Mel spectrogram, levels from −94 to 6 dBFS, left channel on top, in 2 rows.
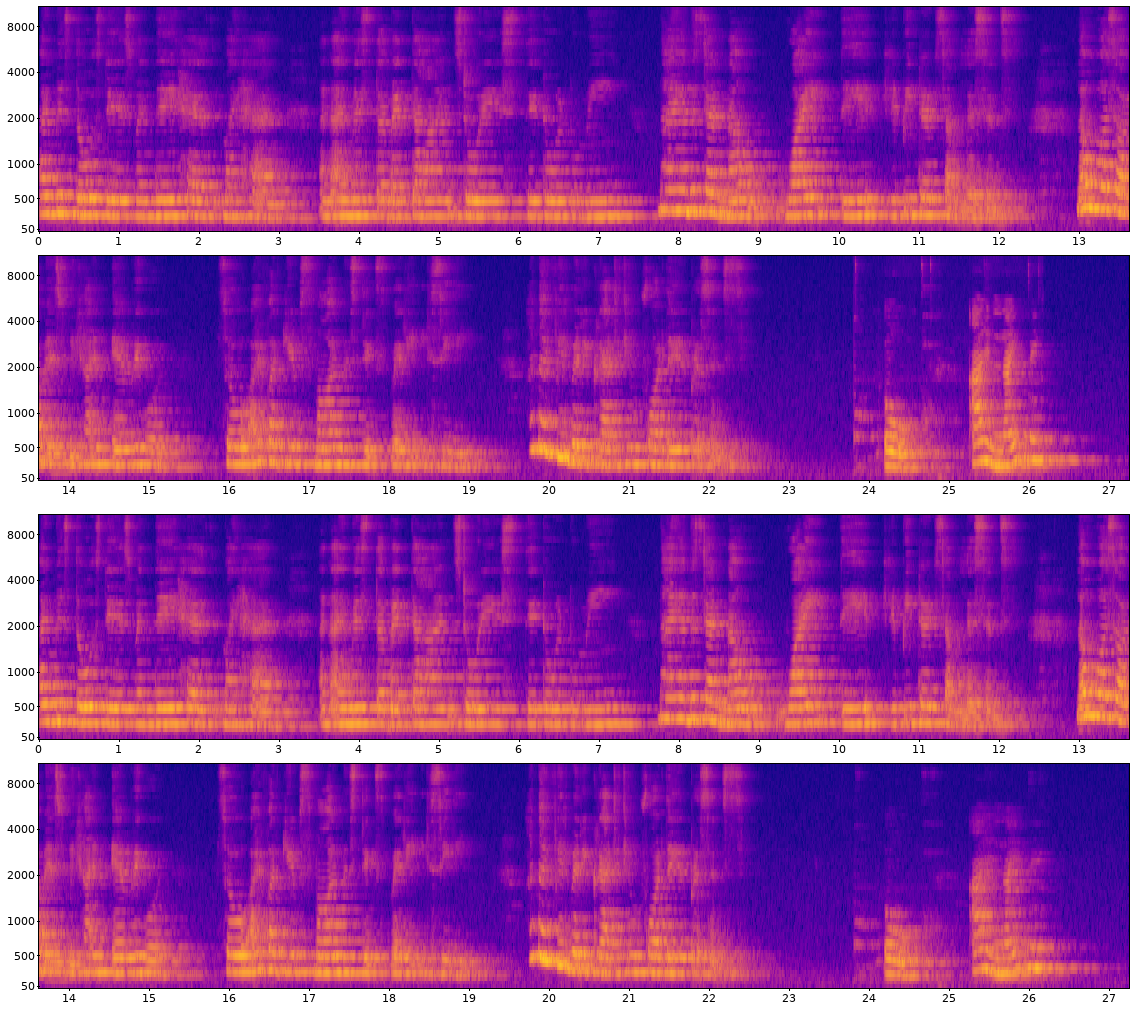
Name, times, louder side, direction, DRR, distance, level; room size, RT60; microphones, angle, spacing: voice 1, 0.0-3.0 3.5-7.3 7.7-12.0 12.5-12.6 13.0-15.2 15.9-19.0 19.7-22.2, right 1 dB, 45° right, 1 dB, 1.2 m, -20 dB
voice 2, 24.2-24.6 25.3-26.2, left 3 dB, 75° left, 10 dB, 0.5 m, -17 dB
8.7 x 3.8 x 4.1 m, 1.1 s
head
